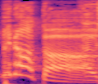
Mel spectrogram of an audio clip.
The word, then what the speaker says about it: Binotto: Is that how you pronounce it? Yeah. It's a me, Binotto. So have we been pronouncing your name wrong? I don't know. I don't even pay attention, actually. Because we've been saying Benito called, the so whole it's all right. time. Benito Flake, Bento Box. I've been called it all.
